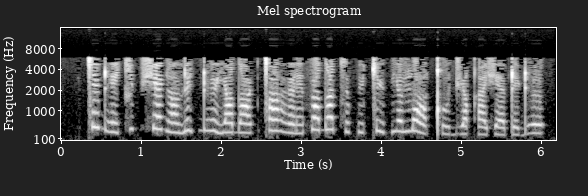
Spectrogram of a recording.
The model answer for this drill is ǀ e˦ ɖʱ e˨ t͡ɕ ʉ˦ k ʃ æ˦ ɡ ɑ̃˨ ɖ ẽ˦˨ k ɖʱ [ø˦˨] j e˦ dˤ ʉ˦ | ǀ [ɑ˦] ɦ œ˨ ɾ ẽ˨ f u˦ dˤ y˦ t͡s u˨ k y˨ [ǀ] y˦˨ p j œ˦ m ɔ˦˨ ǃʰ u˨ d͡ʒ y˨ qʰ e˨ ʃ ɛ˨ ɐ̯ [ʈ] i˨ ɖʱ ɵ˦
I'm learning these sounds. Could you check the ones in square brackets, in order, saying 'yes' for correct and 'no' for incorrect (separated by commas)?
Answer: yes, yes, yes, yes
